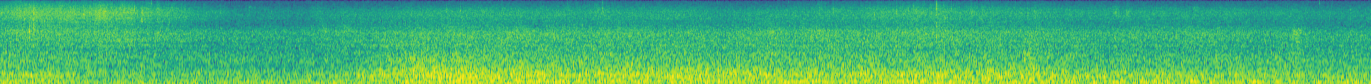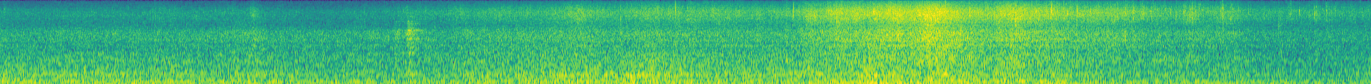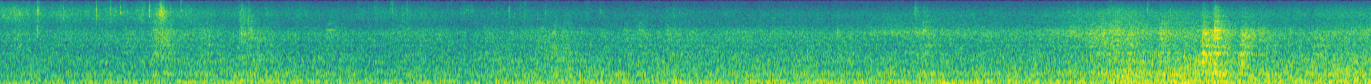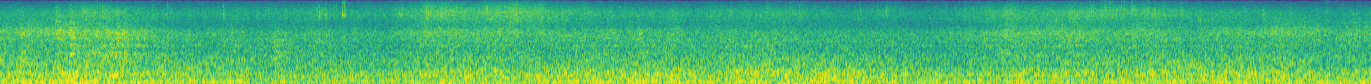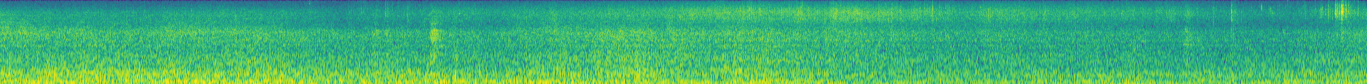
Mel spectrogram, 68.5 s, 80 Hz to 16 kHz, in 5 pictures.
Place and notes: Alpha Court, Raglan St, London, UK - Storm Eunice-London-18th February 2022
Strong gusts of wind interspersed with moments of calm as Storm Eunice passes over Kentish Town. Recorded with a Zoom H4-n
